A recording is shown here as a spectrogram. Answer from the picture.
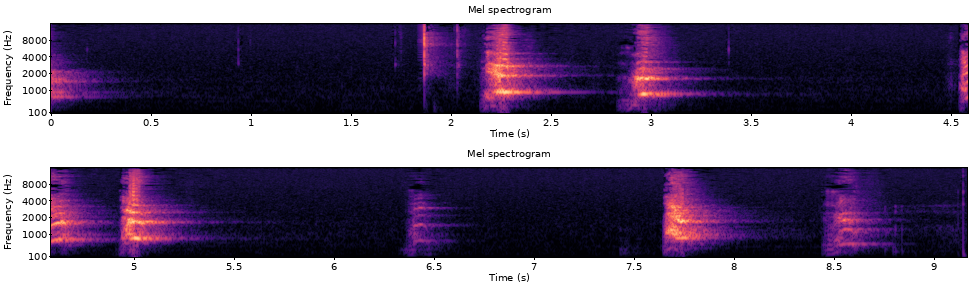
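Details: Three-month-old West Highland White Terrier puppy excited by a lighter being switched on indoors, letting out sharp, clear, high barks, mostly in pairs, about eight barks over nine seconds with silent gaps between them.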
